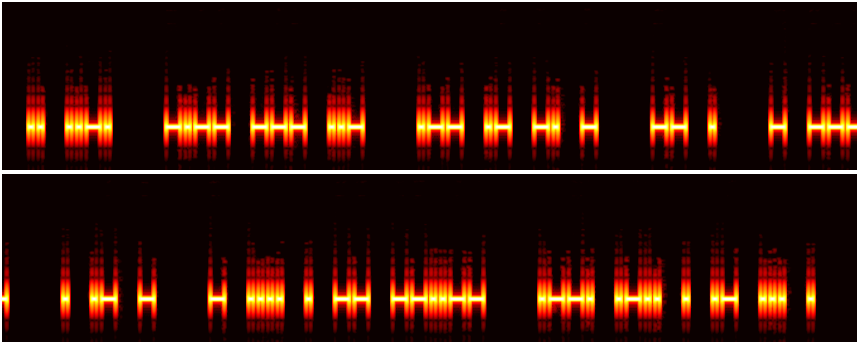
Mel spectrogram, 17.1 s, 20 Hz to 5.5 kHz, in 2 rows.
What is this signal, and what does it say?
Morse code, heard as a keyed tone, about 25 wpm, spaced as for 20 wpm, 700 Hz. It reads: IF YOU WANT ME TO EAT THEM, PLEASE
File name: Pinocchio / Pinocchio ch7 15 25 ik1hge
